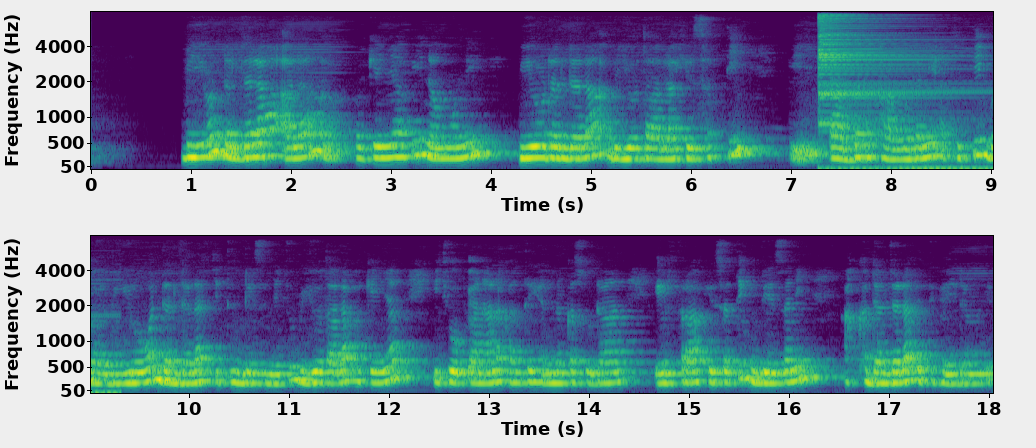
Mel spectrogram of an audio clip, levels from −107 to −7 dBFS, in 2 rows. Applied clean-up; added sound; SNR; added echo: none; Gong; 12 dB; reverberation time 2.0 s.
